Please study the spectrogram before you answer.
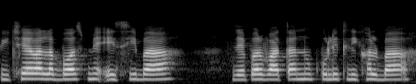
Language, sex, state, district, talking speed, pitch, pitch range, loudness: Bhojpuri, female, Bihar, Muzaffarpur, 160 wpm, 240 Hz, 230-245 Hz, -17 LUFS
